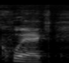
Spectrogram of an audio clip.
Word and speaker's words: QUIC: that real quick hahaha spelled differently but quick uh quic pronounced quick it's a it's a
